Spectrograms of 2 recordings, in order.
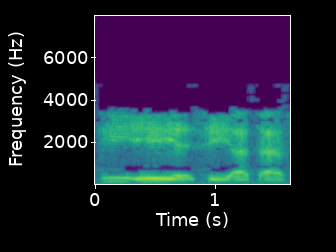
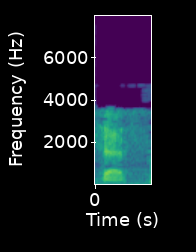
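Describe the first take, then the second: First: It is spelled out letter by letter. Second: It is said as a single word. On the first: "It's just easier than D-E-C-S-S" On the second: "Is it a word now? Yes, DCS"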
